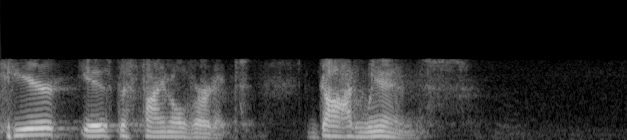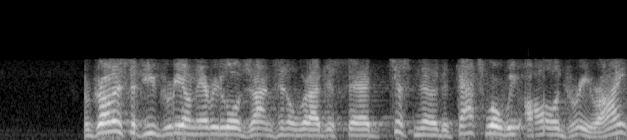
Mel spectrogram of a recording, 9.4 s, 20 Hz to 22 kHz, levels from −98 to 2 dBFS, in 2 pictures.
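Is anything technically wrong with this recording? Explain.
Yes. Throughout, the speech carries the buzzy, gravelly roughness of the GSM full-rate codec. The vocal tract is modelled and driven by regularly spaced pulses, and nothing above 4 kHz passes, so the sound is dull as well as rough. The plainly audible damage fits the 13 kbps full-rate coder rather than a generic low-bitrate codec's smeared, watery artefacts.

From 5.98 to 6.01 s, between "if you" and "on every little giant", there are lost GSM frames. The sound points to a single missing 20 ms frame, patched by repeating the last good frame's settings. That gives a brief metallic ring instead of the silent gap or click a plain dropout leaves.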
